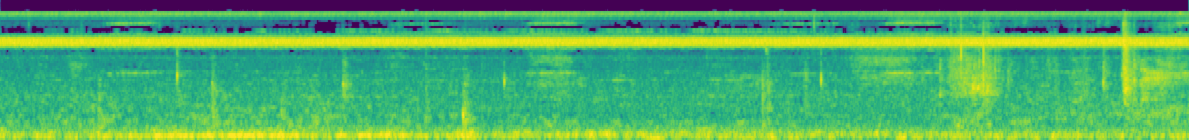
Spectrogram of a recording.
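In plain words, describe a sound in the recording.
A cat licks a kitten's fur with soft wet sounds.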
